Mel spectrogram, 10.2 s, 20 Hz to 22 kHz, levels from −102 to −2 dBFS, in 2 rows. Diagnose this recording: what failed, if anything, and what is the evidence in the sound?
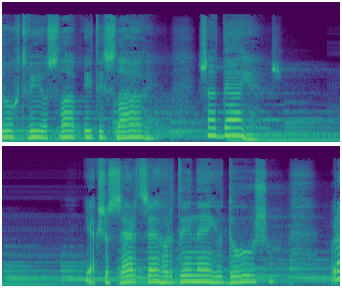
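Timecode bleed from 4.88 to 8.16 s, in the analogue wiring. A faint chirping warble, roughly 35 dB below the sound, flips between tones near 1 and 2 kHz: linear timecode at 24 frames per second leaking in from a neighbouring track or cable.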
